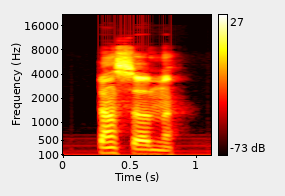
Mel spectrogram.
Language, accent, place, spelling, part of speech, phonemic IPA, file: French, France, Lyon, pensum, noun, /pɛ̃.sɔm/, LL-Q150 (fra)-pensum.wav
- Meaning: 1. pensum (at school); lines (UK) 2. chore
